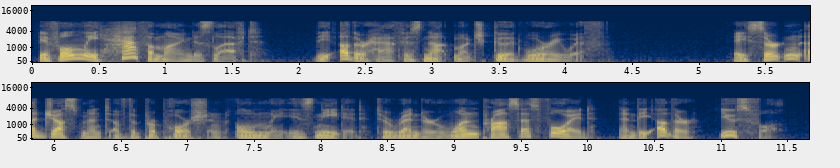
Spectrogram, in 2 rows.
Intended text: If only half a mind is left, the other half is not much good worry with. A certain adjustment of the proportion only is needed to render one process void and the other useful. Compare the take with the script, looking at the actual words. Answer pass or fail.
pass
